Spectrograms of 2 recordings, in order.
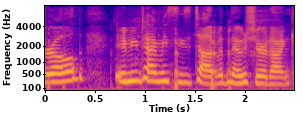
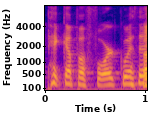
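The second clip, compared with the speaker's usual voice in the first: usual speaking voice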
